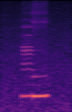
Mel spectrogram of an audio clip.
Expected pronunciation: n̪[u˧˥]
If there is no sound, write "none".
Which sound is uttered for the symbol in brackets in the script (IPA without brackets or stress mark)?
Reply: u˥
